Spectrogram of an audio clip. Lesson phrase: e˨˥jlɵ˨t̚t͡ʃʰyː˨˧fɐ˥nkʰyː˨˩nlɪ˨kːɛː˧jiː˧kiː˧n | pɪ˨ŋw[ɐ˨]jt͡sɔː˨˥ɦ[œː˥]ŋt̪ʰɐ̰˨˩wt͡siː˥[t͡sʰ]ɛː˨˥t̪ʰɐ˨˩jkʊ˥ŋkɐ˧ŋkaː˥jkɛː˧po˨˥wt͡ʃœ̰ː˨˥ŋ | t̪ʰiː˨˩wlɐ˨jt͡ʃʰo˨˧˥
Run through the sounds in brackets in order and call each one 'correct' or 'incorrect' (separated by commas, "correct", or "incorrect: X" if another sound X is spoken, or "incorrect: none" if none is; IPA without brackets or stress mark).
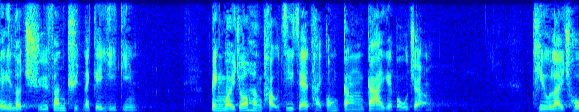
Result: correct, incorrect: œː˧, incorrect: t͡s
